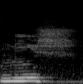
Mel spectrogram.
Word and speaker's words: Niš: Belgrade, Novi Sad, Kragujevac, Niš, this S is with V over it, diacritical sign V over it, which is pronounced as Sh in Serbian, and Pristina should also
